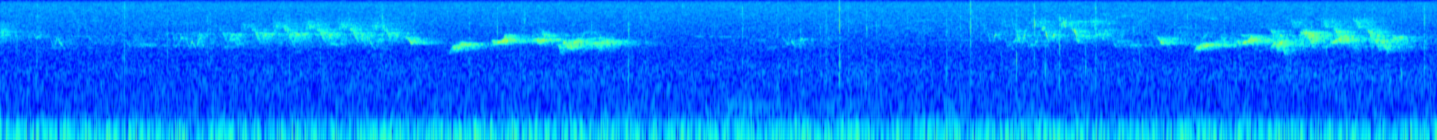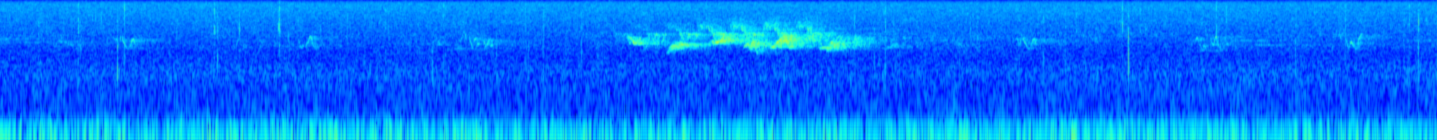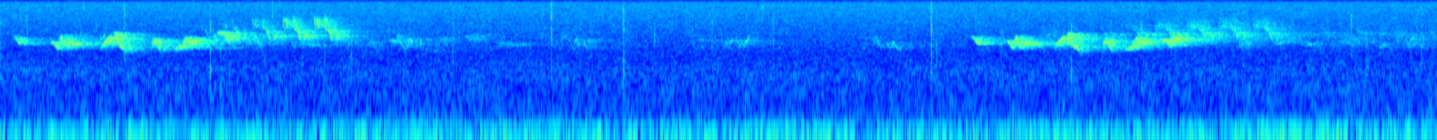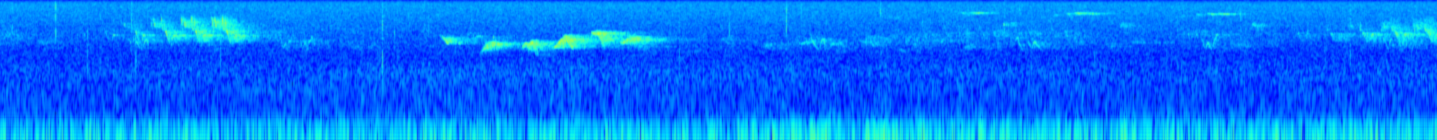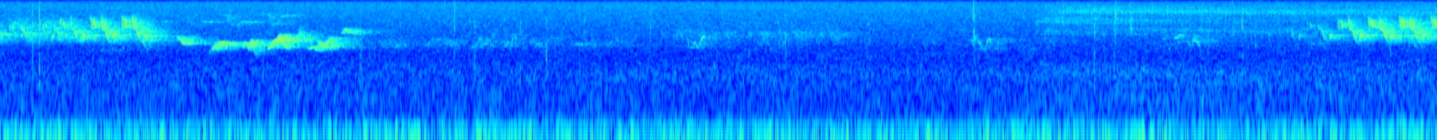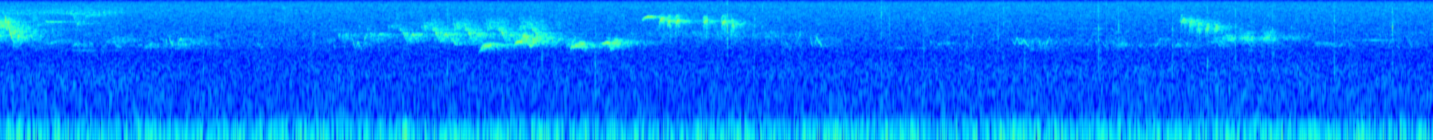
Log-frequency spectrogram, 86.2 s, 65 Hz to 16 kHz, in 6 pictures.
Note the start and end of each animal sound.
0.1s-3.0s: Scarlet Tanager (Piranga olivacea)
1.7s-4.3s: Ovenbird (Seiurus aurocapilla)
4.0s-6.6s: Scarlet Tanager (Piranga olivacea)
6.8s-8.0s: Black-capped Chickadee (Poecile atricapillus)
7.8s-55.4s: Red-eyed Vireo (Vireo olivaceus)
9.7s-11.3s: Ovenbird (Seiurus aurocapilla)
11.2s-13.9s: Scarlet Tanager (Piranga olivacea)
12.4s-14.3s: Ovenbird (Seiurus aurocapilla)
20.3s-23.4s: Scarlet Tanager (Piranga olivacea)
20.6s-22.7s: Ovenbird (Seiurus aurocapilla)
26.7s-27.8s: Hermit Thrush (Catharus guttatus)
28.7s-34.3s: Scarlet Tanager (Piranga olivacea)
30.9s-32.4s: Ovenbird (Seiurus aurocapilla)
38.0s-40.9s: Scarlet Tanager (Piranga olivacea)
40.2s-43.5s: Ovenbird (Seiurus aurocapilla)
41.3s-43.8s: Scarlet Tanager (Piranga olivacea)
44.0s-45.7s: Ovenbird (Seiurus aurocapilla)
47.4s-53.1s: Scarlet Tanager (Piranga olivacea)
52.1s-54.3s: Ovenbird (Seiurus aurocapilla)
52.6s-55.7s: Golden-crowned Kinglet (Regulus satrapa)
56.0s-59.2s: Ovenbird (Seiurus aurocapilla)
59.1s-63.9s: Scarlet Tanager (Piranga olivacea)
59.1s-60.7s: Blackburnian Warbler (Setophaga fusca)
64.0s-66.2s: Ovenbird (Seiurus aurocapilla)
67.0s-86.2s: Red-eyed Vireo (Vireo olivaceus)
67.8s-73.2s: Red Squirrel (Tamiasciurus hudsonicus)
70.3s-72.5s: Ovenbird (Seiurus aurocapilla)
71.7s-74.1s: Scarlet Tanager (Piranga olivacea)
71.7s-73.0s: Blackburnian Warbler (Setophaga fusca)
75.1s-77.6s: Ovenbird (Seiurus aurocapilla)
76.4s-78.7s: Scarlet Tanager (Piranga olivacea)
78.2s-79.3s: Black-capped Chickadee (Poecile atricapillus)
83.4s-85.2s: Black-capped Chickadee (Poecile atricapillus)
85.2s-86.1s: Hermit Thrush (Catharus guttatus)

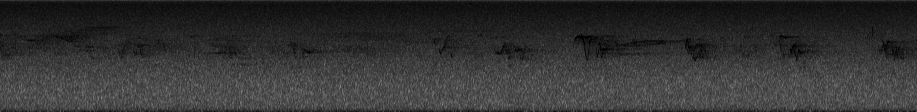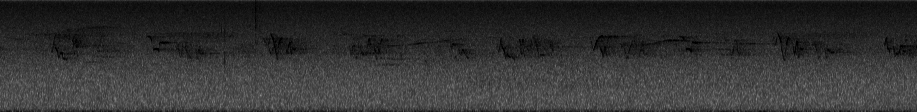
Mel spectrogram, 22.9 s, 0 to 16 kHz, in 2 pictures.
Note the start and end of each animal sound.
0.0s-1.6s: Black-throated Blue Warbler (Setophaga caerulescens)
0.0s-10.3s: Red-eyed Vireo (Vireo olivaceus)
7.1s-8.7s: Eastern Wood-Pewee (Contopus virens)
10.9s-22.9s: Red-eyed Vireo (Vireo olivaceus)
11.5s-13.2s: Black-throated Blue Warbler (Setophaga caerulescens)
13.4s-14.5s: Pine Warbler (Setophaga pinus)
15.6s-17.3s: Eastern Wood-Pewee (Contopus virens)
16.1s-16.6s: Wood Thrush (Hylocichla mustelina)
19.0s-20.1s: Eastern Wood-Pewee (Contopus virens)

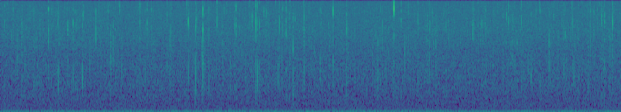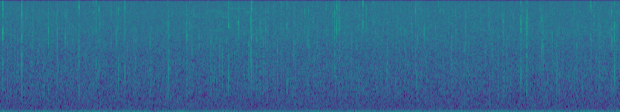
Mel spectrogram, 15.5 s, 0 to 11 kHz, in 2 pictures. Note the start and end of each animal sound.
9.9s-11.1s: Black-and-white Warbler (Mniotilta varia)

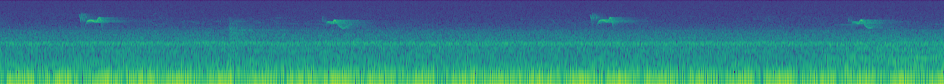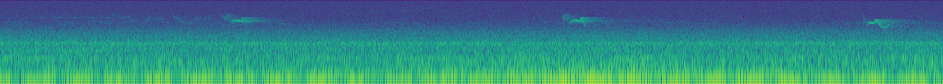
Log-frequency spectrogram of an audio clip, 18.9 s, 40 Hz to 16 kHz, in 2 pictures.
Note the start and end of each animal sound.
0.6s-18.5s: Blue-headed Vireo (Vireo solitarius)
9.6s-10.9s: Yellow-rumped Warbler (Setophaga coronata)
10.6s-11.6s: Common Yellowthroat (Geothlypis trichas)

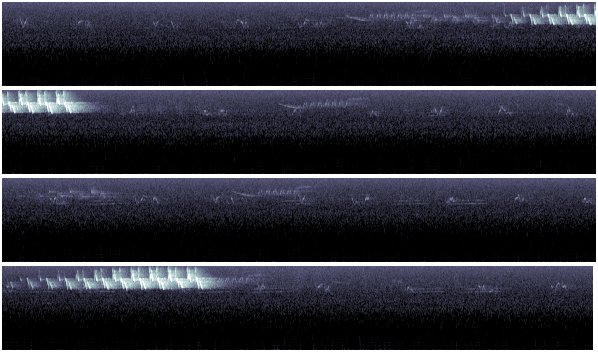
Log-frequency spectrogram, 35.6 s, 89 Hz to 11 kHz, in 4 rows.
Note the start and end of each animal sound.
0.0s-35.6s: Red-eyed Vireo (Vireo olivaceus)
4.9s-6.5s: Black-throated Blue Warbler (Setophaga caerulescens)
6.0s-10.3s: Ovenbird (Seiurus aurocapilla)
13.0s-14.4s: Black-throated Blue Warbler (Setophaga caerulescens)
18.0s-19.4s: Ovenbird (Seiurus aurocapilla)
20.9s-22.5s: Black-throated Blue Warbler (Setophaga caerulescens)
21.9s-25.2s: Red-breasted Nuthatch (Sitta canadensis)
26.7s-29.9s: Ovenbird (Seiurus aurocapilla)
29.7s-30.7s: Black-throated Blue Warbler (Setophaga caerulescens)
32.8s-35.6s: Red-breasted Nuthatch (Sitta canadensis)

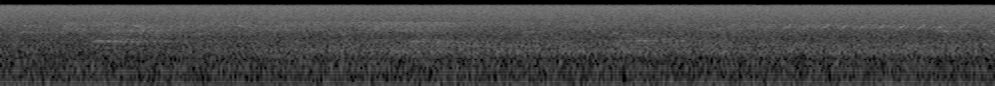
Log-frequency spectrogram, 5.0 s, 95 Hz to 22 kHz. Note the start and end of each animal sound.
0.2s-1.8s: American Crow (Corvus brachyrhynchos)
3.3s-5.0s: Pine Warbler (Setophaga pinus)

